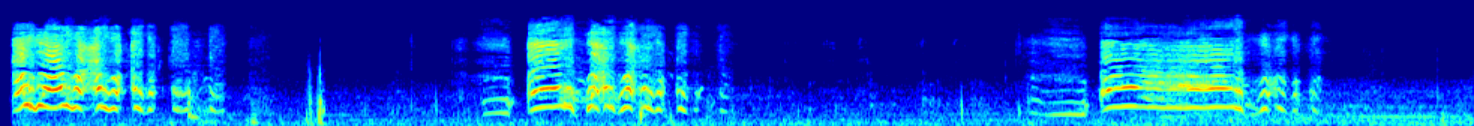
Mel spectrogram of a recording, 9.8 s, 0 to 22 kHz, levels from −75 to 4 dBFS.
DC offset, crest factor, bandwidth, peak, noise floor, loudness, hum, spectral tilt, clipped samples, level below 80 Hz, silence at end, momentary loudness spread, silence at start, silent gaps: under 0.1%; 22 dB; 13 kHz; -2 dBFS; -47 dBFS; -18 LUFS; none; -1 dB/octave; under 0.1%; -52 dBFS; 0 s; 24 LU; 0.1 s; none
